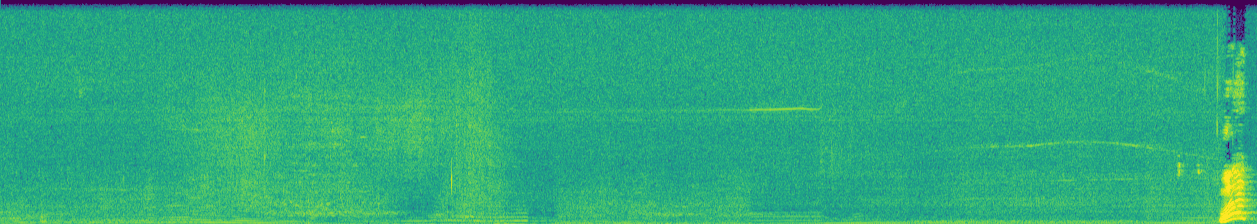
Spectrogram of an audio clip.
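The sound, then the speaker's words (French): Powerful, big race car engines roar and rev, their pitch climbing and dropping as the cars pass, ending in a sudden sharp, loud burst. “C'est des gros moteurs.”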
